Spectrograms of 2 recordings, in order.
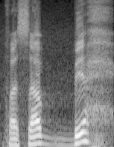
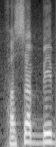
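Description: First: The final h sound is clearly pronounced. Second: The final h sound is dropped. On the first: The speaker calls it right. "দেখেন এই হাকটাকে আদায় করতে হবে।" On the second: The speaker calls it wrong. "তাহলে বলেন তো এই অক্ষরটা আদায় হয়েছে না।"

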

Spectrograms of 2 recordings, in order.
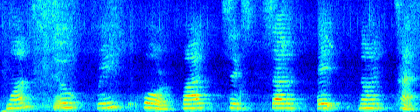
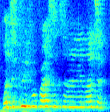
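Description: First: The counting is slow and steady. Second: The counting is fast and rushed.

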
